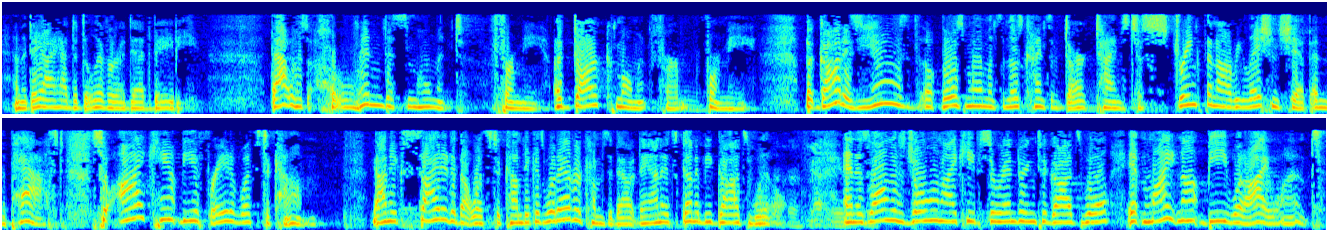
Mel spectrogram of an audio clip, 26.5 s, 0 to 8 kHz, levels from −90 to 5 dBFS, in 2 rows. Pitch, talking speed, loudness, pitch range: 205 Hz, 195 wpm, -26 LUFS, 175-235 Hz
